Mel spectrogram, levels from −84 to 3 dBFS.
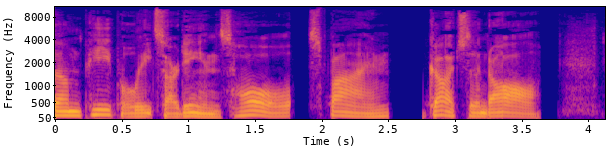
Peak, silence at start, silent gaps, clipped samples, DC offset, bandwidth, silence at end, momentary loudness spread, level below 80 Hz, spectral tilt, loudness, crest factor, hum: -2 dBFS; 0 s; 1.79-1.88 s, 2.52-2.73 s, 3.67-3.74 s; under 0.1%; under 0.1%; 11 kHz; 0.1 s; 7 LU; -40 dBFS; -6 dB/octave; -18 LUFS; 16 dB; none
